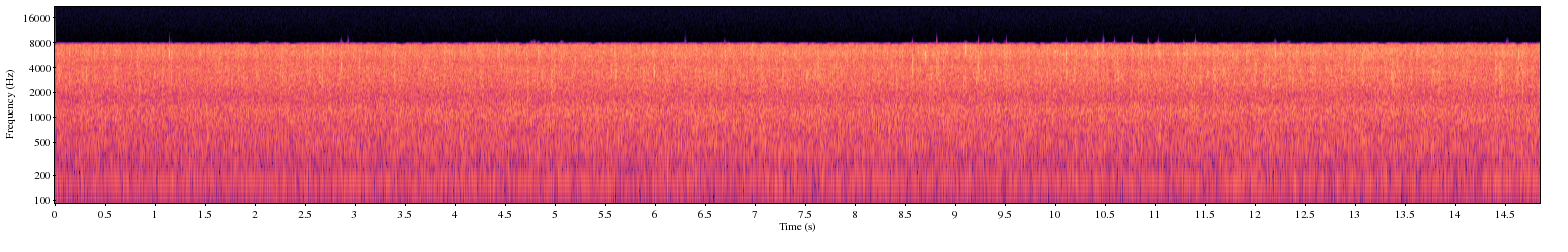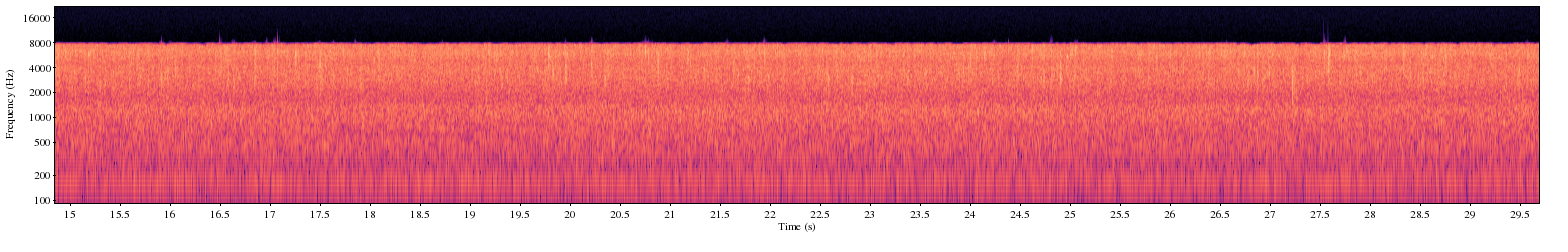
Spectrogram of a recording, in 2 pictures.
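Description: Steady rain falling, an even unbroken hiss, with a low steady tone underneath.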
